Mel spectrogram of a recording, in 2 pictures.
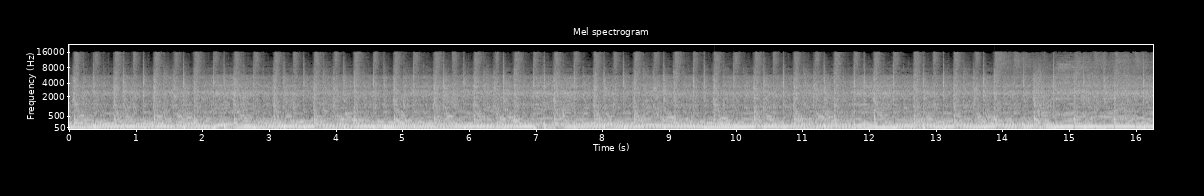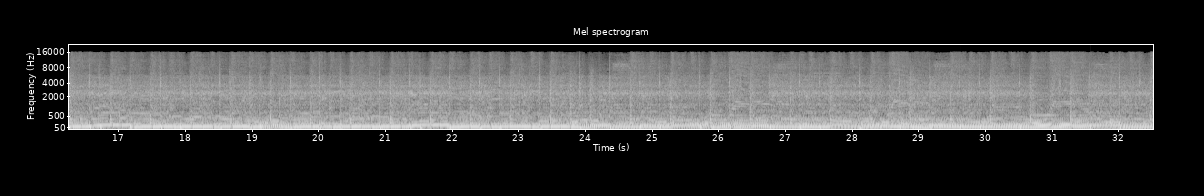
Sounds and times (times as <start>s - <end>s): Music: 0.0s - 32.5s.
